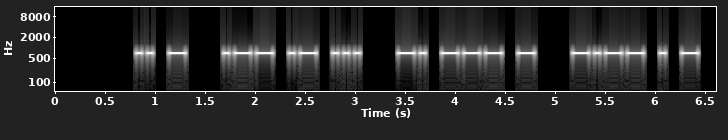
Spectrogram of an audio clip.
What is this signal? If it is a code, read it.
Morse code, heard as a keyed tone, about 22 wpm, 700 Hz. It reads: IT WAS NOT YET
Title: Sentences from Top 1000 Words - Review Part 1 - 22wpm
